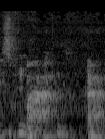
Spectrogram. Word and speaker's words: SpAK: Dokter ya, dokter ini SPAK, bukan SPA ya, bacanya SPAK gitu ya.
